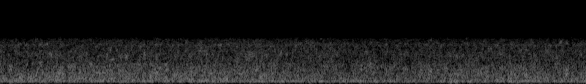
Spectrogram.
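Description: A steamboat's engine chugs and hums steadily close by.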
